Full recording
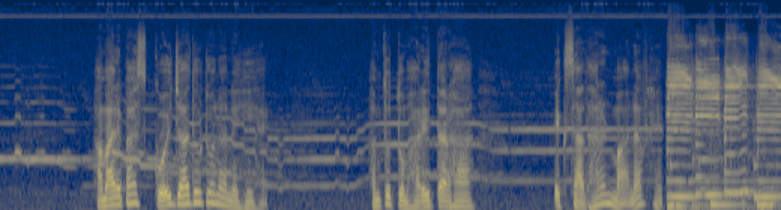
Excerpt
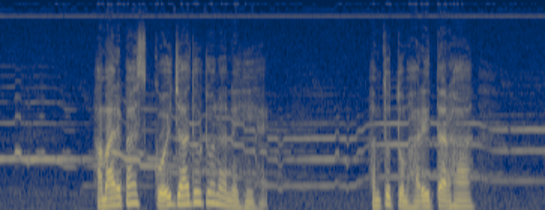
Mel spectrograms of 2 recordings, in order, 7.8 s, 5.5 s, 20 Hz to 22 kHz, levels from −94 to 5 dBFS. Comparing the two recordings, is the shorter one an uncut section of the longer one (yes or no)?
yes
